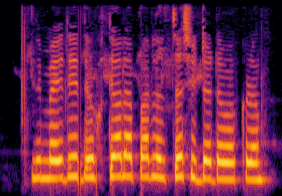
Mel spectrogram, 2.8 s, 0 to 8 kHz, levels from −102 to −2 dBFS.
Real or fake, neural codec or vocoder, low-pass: real; none; 7.2 kHz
